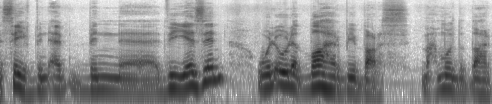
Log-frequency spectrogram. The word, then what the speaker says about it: سيف بن ذي يزن: طبعا هذه الطريقة اللي كتب فيها عشان اسمها، لكن هو غالبا تحريف أو النطق الليبي لهذه الأسماء، محمود بن أبي برص وقصة سيف الأزل. طبعا هنا تحريف زي ما قلنا، سيف بن ذي يزن، والأولى الظاهر ببرس، محمود الظاهر ببرس.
